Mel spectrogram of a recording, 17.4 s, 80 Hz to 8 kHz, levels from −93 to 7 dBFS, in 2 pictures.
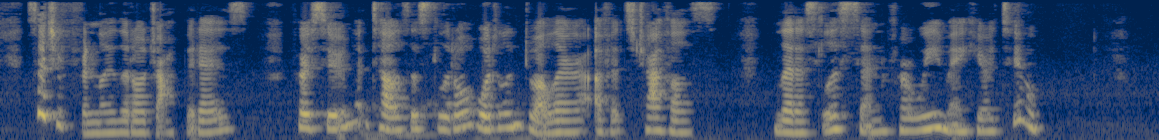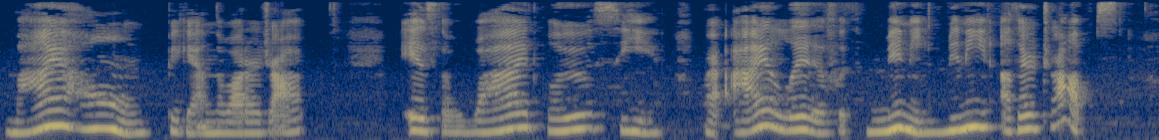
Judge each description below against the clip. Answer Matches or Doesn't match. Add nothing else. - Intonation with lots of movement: Doesn't match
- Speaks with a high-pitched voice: Matches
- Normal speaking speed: Matches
